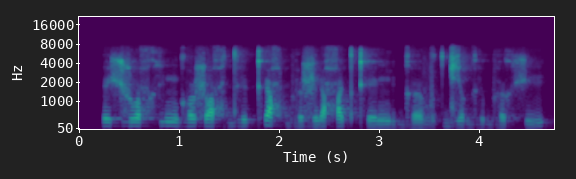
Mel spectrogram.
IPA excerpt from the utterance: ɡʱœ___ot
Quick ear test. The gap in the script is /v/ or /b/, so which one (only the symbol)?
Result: v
